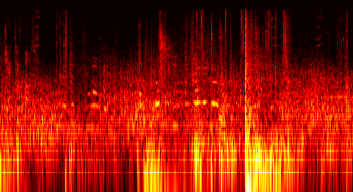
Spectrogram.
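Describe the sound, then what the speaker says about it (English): A Hunter shotgun fires in Battlefield on the Argonne Forest map, with one sharp, loud blast standing out from steady, crackling battle gunfire and distant shots around it. "The Hunter shotgun on Argonne Forest"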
